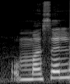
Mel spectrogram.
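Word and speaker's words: muscle: इसकी आवाज नहीं आनी मसल है यहां की आवाज नहीं आनी ऐसी साइलेंट है कि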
